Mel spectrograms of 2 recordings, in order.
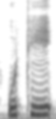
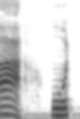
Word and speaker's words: วุฒิ: ซึ่ง เป็น ตัว สะกด ออก อ่าน ว่า วุฒิ หมาย ความ ว่า ภูมิ รู้ ความ เจริญ ความ งอก งาม ความ เป็น ผู้ ใหญ่ คำ นี้ ถ้า เป็น ส่วน ท้าย ของ คำ สมาส ออก เสียง ว่า วุฒิ เช่น ชาติ ติ วุฒิ วัยวุฒิ คุณวุฒิ ถ้า เป็น ส่วน หน้า ของ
